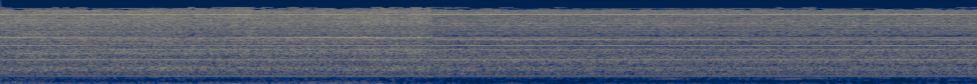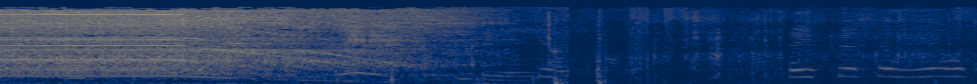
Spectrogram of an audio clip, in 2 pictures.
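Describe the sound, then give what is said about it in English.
A battery-powered electric air pump whirs loudly and steadily for several seconds while inflating a pool, then its motor winds down and stops, followed by a few faint voice sounds and light handling noises. “Spend an awful long time, even with an electric one, pumping and blowing, blowing and pumping.”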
